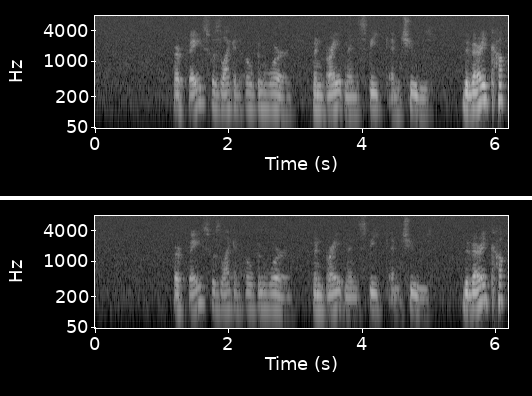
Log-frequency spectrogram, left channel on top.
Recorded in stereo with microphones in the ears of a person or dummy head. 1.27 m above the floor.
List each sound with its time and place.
1.2 s a man speaking: 35° left (ahead or behind), 3.5 m; by 6.1 s 15° left (ahead or behind), 1.2 m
